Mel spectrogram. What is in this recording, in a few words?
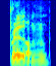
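"brume", American English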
